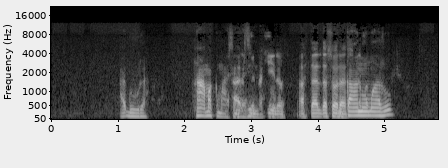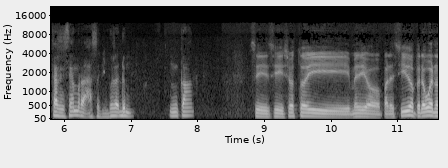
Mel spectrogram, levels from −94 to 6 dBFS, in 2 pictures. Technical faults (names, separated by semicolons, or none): comfort noise in place of the background; speech suppressed in double talk; echo leak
